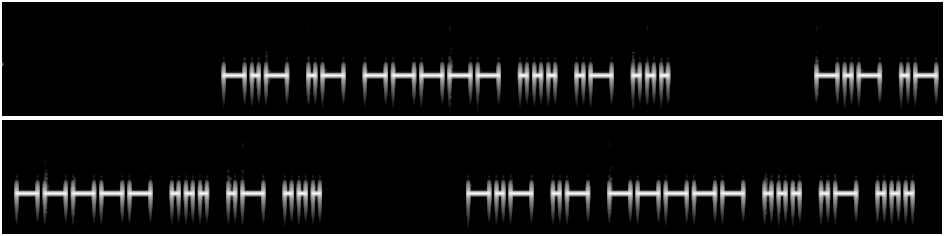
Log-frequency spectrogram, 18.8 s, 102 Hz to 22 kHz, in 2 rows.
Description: Morse code, heard as a keyed tone, about 17 wpm, 700 Hz. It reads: KA0SAS KA0SAS KA0SAS
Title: USA Call Signs - 6 Characters - Repeated 3x - 17wpm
